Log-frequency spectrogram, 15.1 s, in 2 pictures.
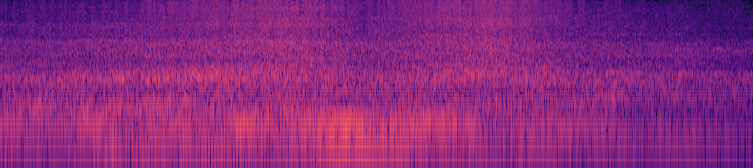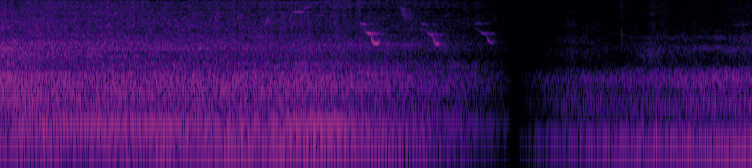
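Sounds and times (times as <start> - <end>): rail rumble: 0.0 - 15.0
train engine hum: 0.0 - 15.0
bird chirps: 10.1 - 12.6.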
